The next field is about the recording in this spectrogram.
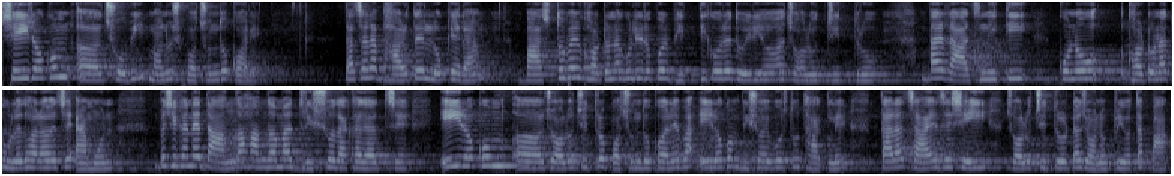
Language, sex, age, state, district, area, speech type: Bengali, female, 18-30, West Bengal, Purulia, urban, spontaneous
